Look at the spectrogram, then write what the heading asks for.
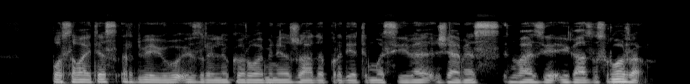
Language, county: Lithuanian, Kaunas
